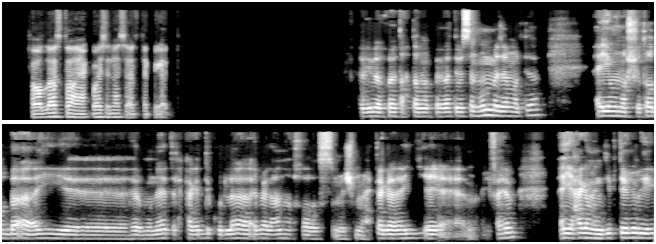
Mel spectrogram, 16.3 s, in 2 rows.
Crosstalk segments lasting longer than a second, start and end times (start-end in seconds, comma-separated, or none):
none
